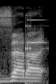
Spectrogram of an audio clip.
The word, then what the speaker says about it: Z-A: But it seems that it is Pokemon Legends Zeta. The reason we know this is because the Japanese site kind of gave a pronunciation of it, and it is Zeta. And that actually makes sense because that is the Greek alphabet letter, you know, Zeta.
